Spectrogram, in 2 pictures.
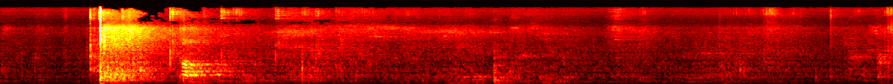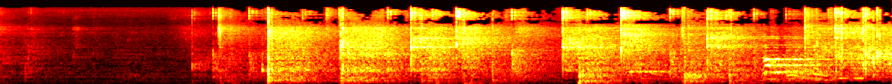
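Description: A table tennis ball clicks sharply off paddles and the table in a large echoing hall.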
